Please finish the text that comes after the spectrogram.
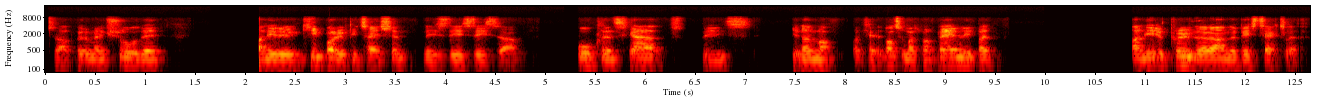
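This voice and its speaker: A man from South Africa who moved to New Zealand in his teens, giving a candid, informal personal talk to an audience in a halting, repetitive way. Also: mid-range voice, level tone, a little mellow. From South Africa, moved to New Zealand in his early teens. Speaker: seminar speaker, cricket coach and former professional cricketer. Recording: dull, muffled seminar recording.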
